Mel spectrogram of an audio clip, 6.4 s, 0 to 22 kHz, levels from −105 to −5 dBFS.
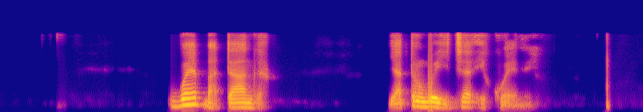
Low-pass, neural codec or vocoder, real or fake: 7.2 kHz; codec, 24 kHz, 0.9 kbps, WavTokenizer, large speech release; fake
